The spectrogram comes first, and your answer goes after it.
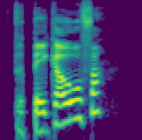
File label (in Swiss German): "d'r Beckeoffe", Alsace, HAUT RHIN; baeckeoffe; lexique indispensable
